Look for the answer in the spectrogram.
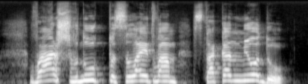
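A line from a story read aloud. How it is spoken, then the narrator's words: Shouting. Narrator (Russian): Еще раз прокричал он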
